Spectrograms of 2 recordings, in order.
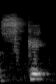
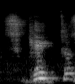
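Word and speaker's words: skate: 예를 들어서 스케이라 것도요 원래 미국인이나 영국인 스케잇 하고 받친 발음을 합니다 근데 이것을 배울 때 스케이트 스케이트 가르쳐 주니까 뒤에 만약에 스케이팅을 한다는 스케이트를 탄다는 개념인 스케이 팅하는 것을 지금 스케이팅 하면 안 되는 거 스케잇 하고 받침발음 한 다음에 해야 되는데 이걸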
